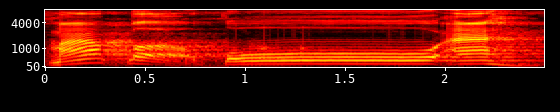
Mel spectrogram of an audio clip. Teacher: Nah, di sini huruf qafnya itu dalam harokat sukun. Cara membacanya harus dipantulkan. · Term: qalqalah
